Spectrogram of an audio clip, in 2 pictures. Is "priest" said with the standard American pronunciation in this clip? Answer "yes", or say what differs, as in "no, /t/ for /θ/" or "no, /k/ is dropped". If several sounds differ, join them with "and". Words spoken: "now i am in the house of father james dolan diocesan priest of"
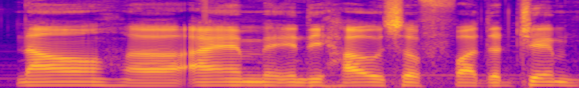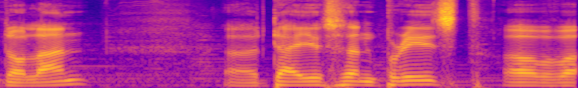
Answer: yes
